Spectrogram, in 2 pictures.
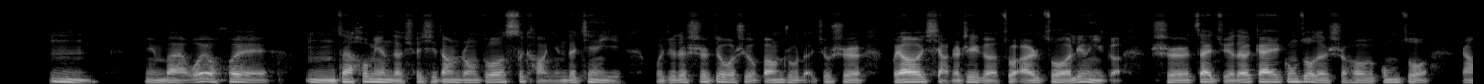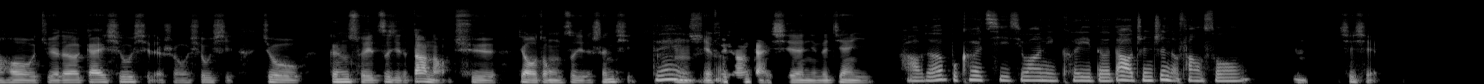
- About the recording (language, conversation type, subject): Chinese, advice, 休息时我总是放不下工作，怎么才能真正放松？
- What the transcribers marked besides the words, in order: none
